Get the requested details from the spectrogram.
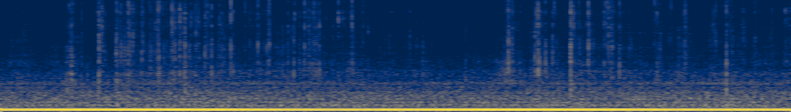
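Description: Fingertips brush and scratch back and forth across a plastic sequin patch on the cover of a cardboard hardcover board book. The result is a continuous crackly, crinkling scratch with rapid bright clicks from the sequins, over a steady low hum.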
